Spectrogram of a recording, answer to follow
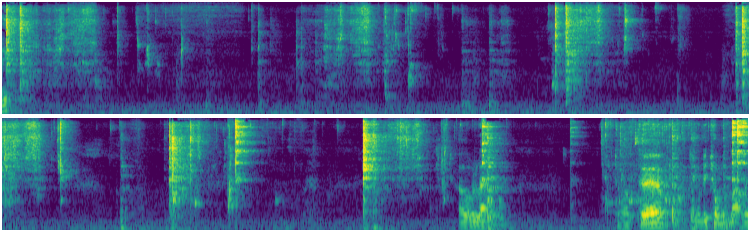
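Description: A fine-mesh skimmer fishing scallions and ginger out of stock in a stainless steel stockpot, in a series of short separate clinks, scrapes and splashes every second or two as metal knocks on the pot and plate and stock drips back. A faint steady low hum runs underneath.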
